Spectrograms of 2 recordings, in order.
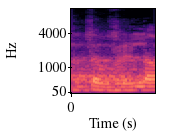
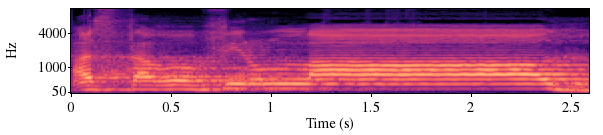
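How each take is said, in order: First: It is said quickly and casually. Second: It is said slowly and tenderly. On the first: The apology is made without real attention. The speaker calls it wrong. "इस्तिग़फ़ार ऐसे नहीं करना" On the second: The apology is sincere and heartfelt. The speaker calls it right. "प्यार के साथ"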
